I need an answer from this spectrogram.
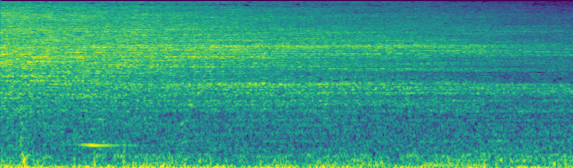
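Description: El Chepe passenger train heard from aboard while moving: a loud rushing hiss of air over a steady low rumble, the hiss slowly fading.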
